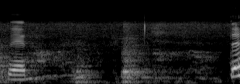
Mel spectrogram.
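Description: A child's voice finishing a word, then quiet room noise with one brief soft rustle-like sound a little past a second in.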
